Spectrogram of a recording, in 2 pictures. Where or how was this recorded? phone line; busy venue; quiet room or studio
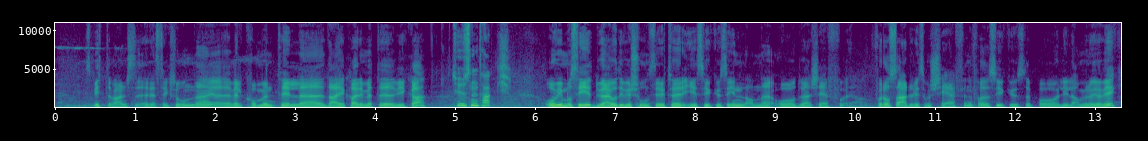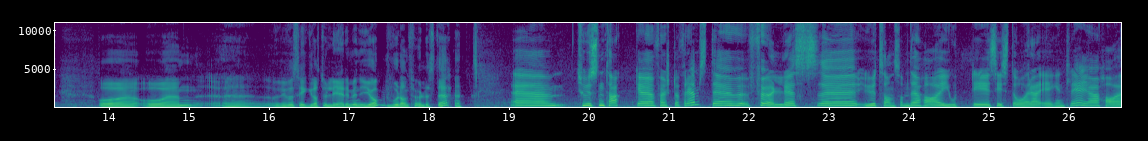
busy venue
